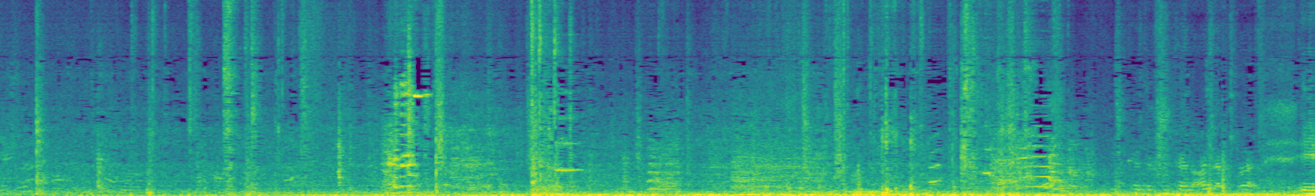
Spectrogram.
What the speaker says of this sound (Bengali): ট্রেন ছেড়ে দিছে।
